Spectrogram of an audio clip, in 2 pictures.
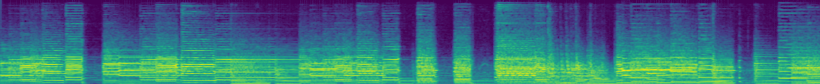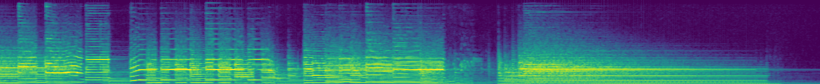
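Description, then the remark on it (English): An electric guitar, broadcast over Skype, plays a loose, bluesy lick with a warm, slightly overdriven tone, notes bending and sustaining, ending on a long ringing chord. No one speaks. “A little bit of the bluesy type sound.”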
